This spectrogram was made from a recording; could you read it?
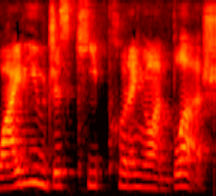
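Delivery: normal talking voice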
